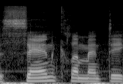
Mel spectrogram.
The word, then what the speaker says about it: San Clemente: He grew up in Denver, Colorado, though, until sixth grade when he moved to San Clemente, California. San Clement? Oh. Clement. – No, you said it right.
